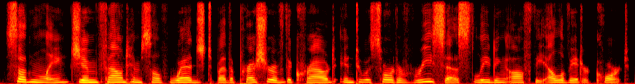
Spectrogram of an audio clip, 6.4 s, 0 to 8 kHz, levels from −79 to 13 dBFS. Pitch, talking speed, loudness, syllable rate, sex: 190 Hz, 200 wpm, -18 LUFS, 5.4 syllables/s, female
